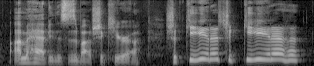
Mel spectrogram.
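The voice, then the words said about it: Imitates another person's voice. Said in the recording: “That was an amazing impression... It's like she's here.”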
